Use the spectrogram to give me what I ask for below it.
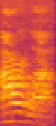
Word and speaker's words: Arawak: Okay, so let me give you the pronunciation of it, okay? Taino? There you go. Taino. Arawak.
